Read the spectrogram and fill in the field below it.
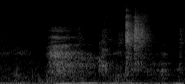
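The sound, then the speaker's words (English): A dog pants and snorts close to the microphone in two short, breathy bursts, the second sharper than the first, with no one speaking. “I don't know what to do with this dog right now.”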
